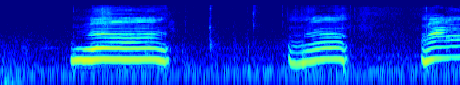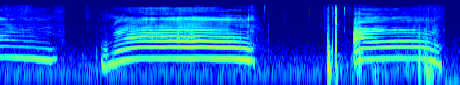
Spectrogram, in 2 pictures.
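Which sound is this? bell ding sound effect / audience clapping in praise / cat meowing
cat meowing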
